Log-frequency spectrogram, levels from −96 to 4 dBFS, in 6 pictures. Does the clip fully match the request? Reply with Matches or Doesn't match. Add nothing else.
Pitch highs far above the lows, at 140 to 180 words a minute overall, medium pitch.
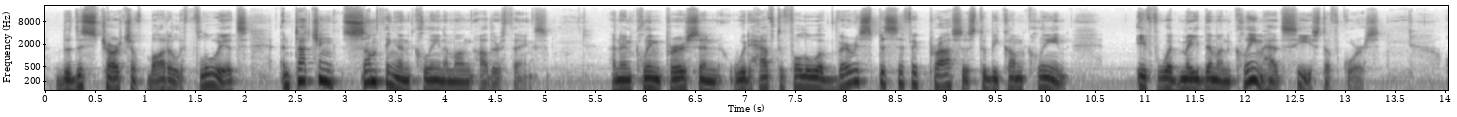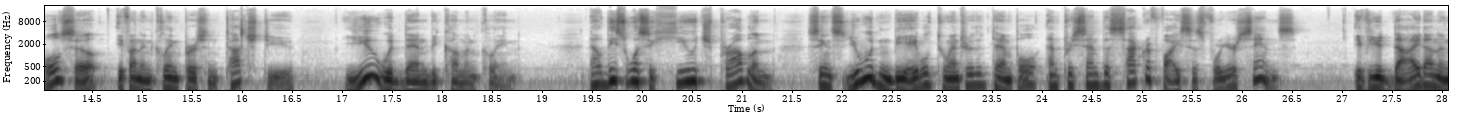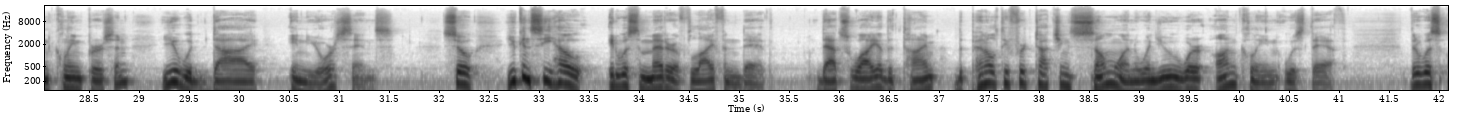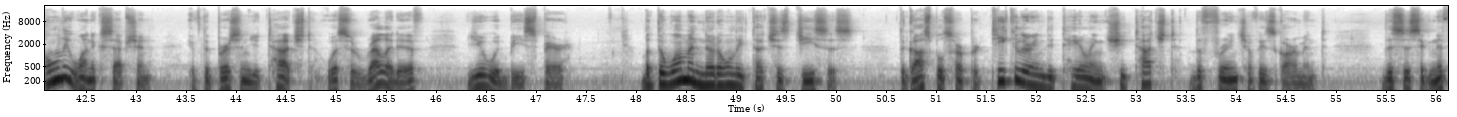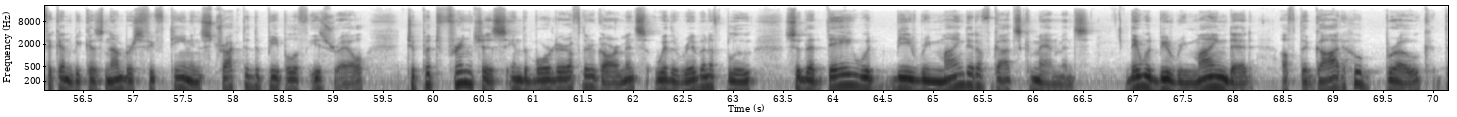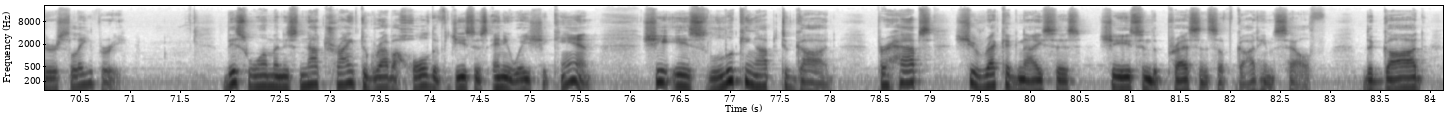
Doesn't match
